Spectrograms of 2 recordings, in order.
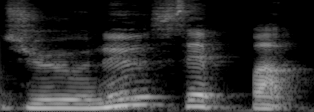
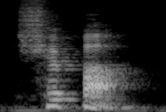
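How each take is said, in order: First: It is said fully in four syllables. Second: It is squeezed into two syllables, 'shépa'. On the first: "Je ne sais pas 라고 하는 사음절이 있습니다" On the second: "주랑 세를 합쳐서 쉐빠 ... 이음절로 줄이게 되는 거죠"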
